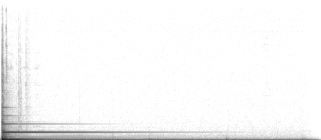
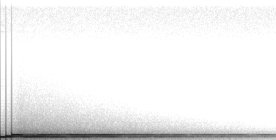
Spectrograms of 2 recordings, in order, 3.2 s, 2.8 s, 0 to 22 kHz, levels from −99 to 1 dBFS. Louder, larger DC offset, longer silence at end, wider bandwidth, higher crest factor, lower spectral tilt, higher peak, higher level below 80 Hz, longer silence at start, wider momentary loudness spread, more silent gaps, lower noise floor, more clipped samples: second, -27 LUFS vs -16 LUFS; neither; first, 1.7 s vs 0.65 s; first, 5.6 kHz vs 3 kHz; first, 26 dB vs 16 dB; about the same, -8.5 dB/octave vs -8 dB/octave; about the same, -2 dBFS vs 0 dBFS; first, -48 dBFS vs -58 dBFS; about the same, 0 s vs 0 s; about the same, 23 LU vs 23 LU; neither; first, -50 dBFS vs -43 dBFS; neither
